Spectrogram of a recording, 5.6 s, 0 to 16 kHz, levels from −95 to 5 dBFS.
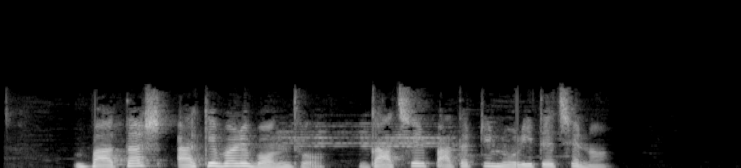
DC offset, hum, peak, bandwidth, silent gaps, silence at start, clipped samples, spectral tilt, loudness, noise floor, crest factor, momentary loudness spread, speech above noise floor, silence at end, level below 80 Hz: under 0.1%; none; 0 dBFS; 8 kHz; none; 0.55 s; under 0.1%; -5.5 dB/octave; -18 LUFS; under -90 dBFS; 18 dB; 14 LU; over 73 dB; 1 s; -60 dBFS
